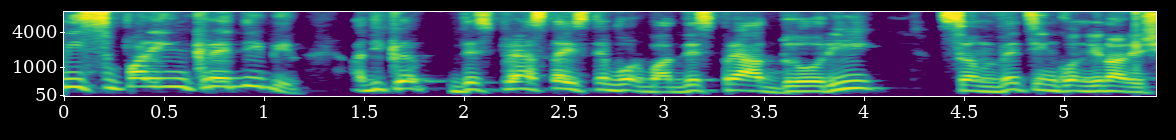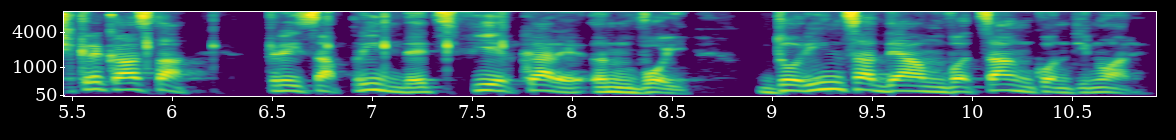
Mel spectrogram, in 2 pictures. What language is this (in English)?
Romanian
